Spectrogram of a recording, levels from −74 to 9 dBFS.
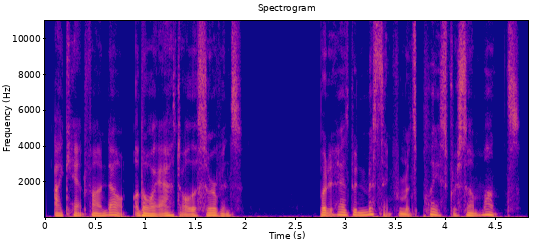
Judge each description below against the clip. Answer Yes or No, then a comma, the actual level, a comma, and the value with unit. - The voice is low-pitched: Yes, low, 115 Hz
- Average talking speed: No, fast, 260 wpm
